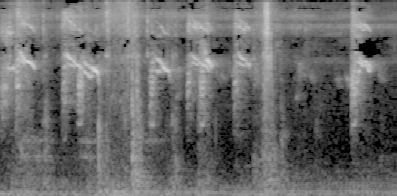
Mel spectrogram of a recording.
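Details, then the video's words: A tame munia gives thin, high chirps in quick, irregular bursts, with soft wing flutters and a low background rumble. "BURUNG PIPIT"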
